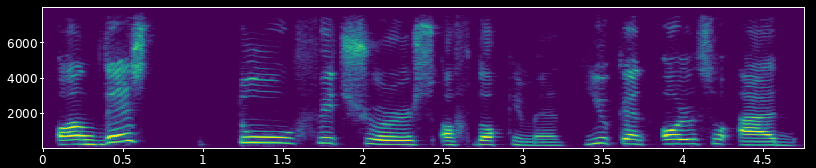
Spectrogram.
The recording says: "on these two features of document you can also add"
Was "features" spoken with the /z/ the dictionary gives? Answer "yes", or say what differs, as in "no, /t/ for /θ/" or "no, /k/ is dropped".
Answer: no, /s/ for /z/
